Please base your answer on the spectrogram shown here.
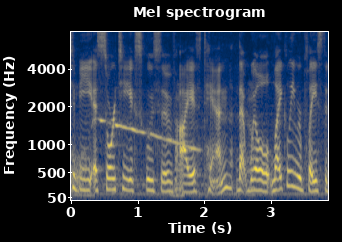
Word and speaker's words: Ayatan: The Etienne. Ayatan? Ayatan.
